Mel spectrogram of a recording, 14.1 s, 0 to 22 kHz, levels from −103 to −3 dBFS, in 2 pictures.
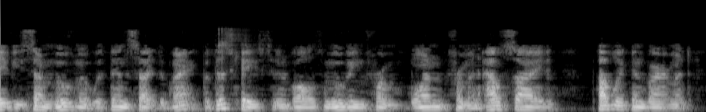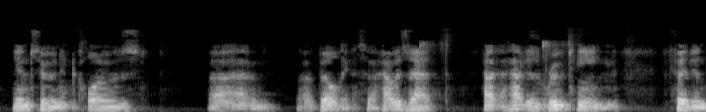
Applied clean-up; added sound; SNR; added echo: neural mask model DeepFilterNet 3.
